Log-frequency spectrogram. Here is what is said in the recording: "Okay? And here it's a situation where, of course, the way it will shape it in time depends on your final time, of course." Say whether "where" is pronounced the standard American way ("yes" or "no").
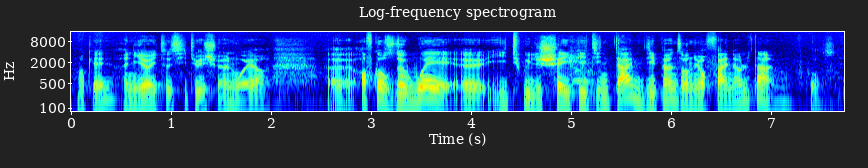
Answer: yes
